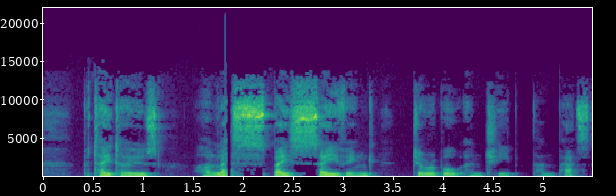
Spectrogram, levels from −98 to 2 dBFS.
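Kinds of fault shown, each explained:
Damaged data in a compressed stream: a brief garbled blip from 1.81 to 1.89 s, where the decoder trips over corrupt frames and loses sync.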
